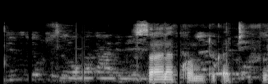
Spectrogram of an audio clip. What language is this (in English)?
Swahili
